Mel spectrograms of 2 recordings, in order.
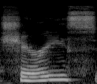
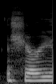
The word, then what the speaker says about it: Cheri: But you can email me at Sherry. Sherry is spelled C-H-E-R-I.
